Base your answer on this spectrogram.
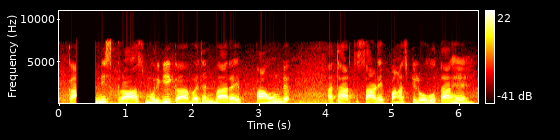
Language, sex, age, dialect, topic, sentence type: Hindi, female, 36-40, Marwari Dhudhari, agriculture, statement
